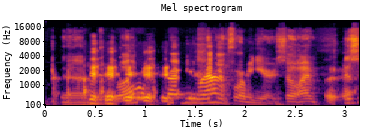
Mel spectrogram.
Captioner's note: laugh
